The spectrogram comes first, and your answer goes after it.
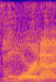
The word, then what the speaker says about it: Morna: it's Taffy okay Connor it's Morna it's like mourn but with flair good morning yes morning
